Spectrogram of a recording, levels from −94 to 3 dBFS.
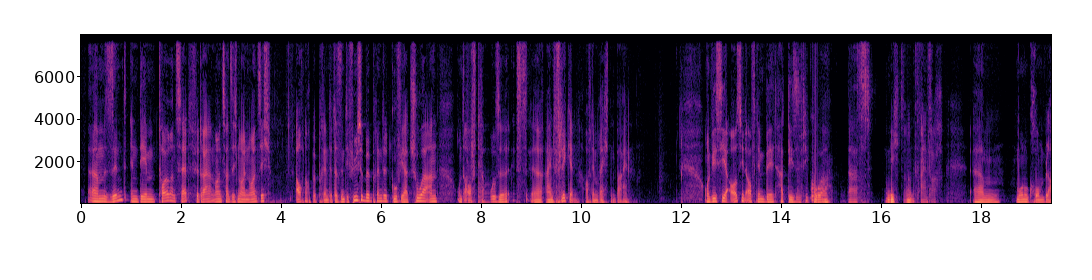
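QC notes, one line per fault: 7.70–8.72 s, repeated packet loss (robotic sound): eight quick dropouts, the longest about 94 ms, each papered over by stretching the last bit of sound, so roughly a third of the span turns choppy.
14.28–17.40 s, repeated packet loss (robotic sound): dozens of short holes, none over about 46 ms, patched back-to-back with repeated sound, covering about 41% of the span. That's a choppy texture with pieces missing.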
